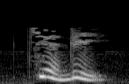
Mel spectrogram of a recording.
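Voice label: "建立", Mandarin Chinese; hsk; chinese-flashcards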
